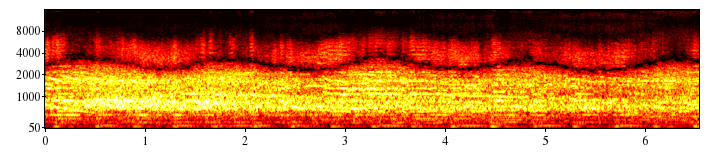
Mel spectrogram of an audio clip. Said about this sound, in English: Listen to that crowd cheer Fred Allen as he leads his weekly parade to the old Town Hall. Fred's jogging ahead of the crowd, and the mighty L&R players are running for dear life.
